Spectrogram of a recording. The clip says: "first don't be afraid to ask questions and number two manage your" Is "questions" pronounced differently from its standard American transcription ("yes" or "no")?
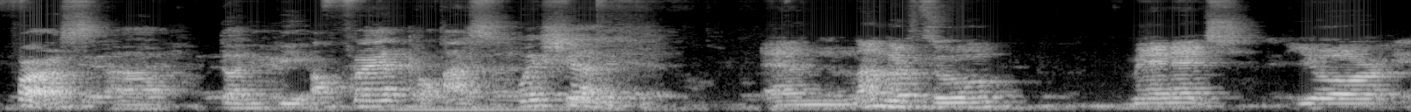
yes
